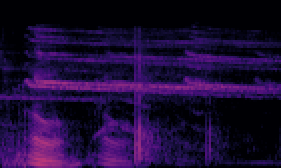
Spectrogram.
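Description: A man's voice through a stage PA, sliding down in pitch in a few short phrases and fading away, over a faint steady high-pitched tone.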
